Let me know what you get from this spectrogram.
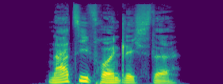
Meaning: inflection of nazifreundlich: 1. strong/mixed nominative/accusative feminine singular superlative degree 2. strong nominative/accusative plural superlative degree
- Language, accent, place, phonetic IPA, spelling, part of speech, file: German, Germany, Berlin, [ˈnaːt͡siˌfʁɔɪ̯ntlɪçstə], nazifreundlichste, adjective, De-nazifreundlichste.ogg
